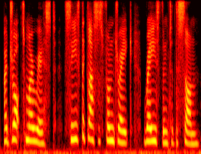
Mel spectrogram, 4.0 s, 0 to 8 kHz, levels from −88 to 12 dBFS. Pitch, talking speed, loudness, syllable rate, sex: 245 Hz, 210 wpm, -18 LUFS, 5.4 syllables/s, female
